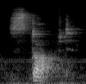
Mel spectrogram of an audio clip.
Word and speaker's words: stopped: The ending sounds like T. Right? Because all of the verbs end with that voiceless consonant sound, like p, k, s, sh, k, f, all quiet. So we end with T.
